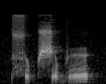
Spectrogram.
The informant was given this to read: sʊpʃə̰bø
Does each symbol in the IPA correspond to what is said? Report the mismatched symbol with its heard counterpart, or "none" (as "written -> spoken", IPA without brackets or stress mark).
none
